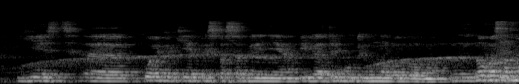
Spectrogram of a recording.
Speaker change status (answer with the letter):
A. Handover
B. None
B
